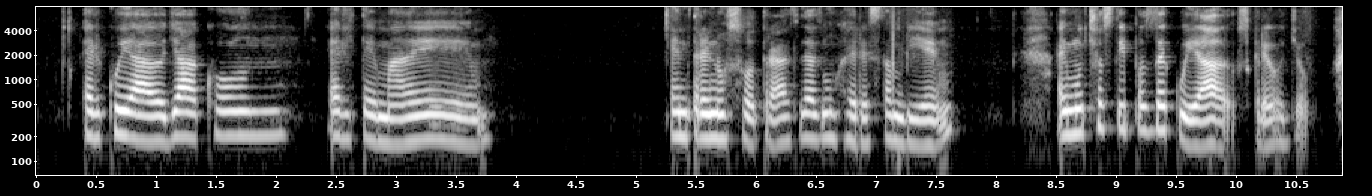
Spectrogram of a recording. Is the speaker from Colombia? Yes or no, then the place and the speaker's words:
yes; Colombia; moved away as an adult; also born or lived in Buenos Aires; tengo 35 años. Soy colombiana. En Colombia me gradué de trabajo social y acá llegué hace 3 años. Y antes de vivir acá, viví 5 años en Buenos Aires.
